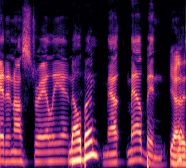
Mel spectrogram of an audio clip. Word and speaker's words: Melbourne: that how they say it in Australia Melbourne Melbourne yeah they say Melbourne they do yeah yeah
